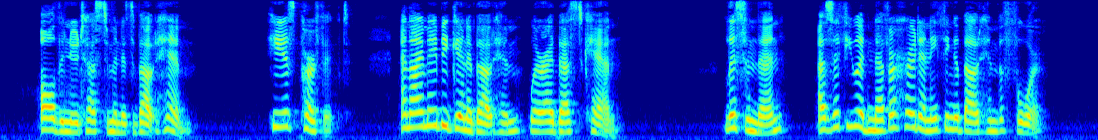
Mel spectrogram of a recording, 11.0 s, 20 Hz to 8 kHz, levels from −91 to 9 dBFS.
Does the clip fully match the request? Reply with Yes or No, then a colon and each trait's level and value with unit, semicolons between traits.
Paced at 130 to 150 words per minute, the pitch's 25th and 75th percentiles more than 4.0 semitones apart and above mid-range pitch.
No: average, 175 wpm; average, 5.2 semitones; high, 230 Hz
